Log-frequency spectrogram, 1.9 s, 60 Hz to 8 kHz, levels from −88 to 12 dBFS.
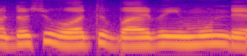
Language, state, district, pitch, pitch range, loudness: Idu Mishmi, Arunachal Pradesh, Lower Dibang Valley, 170 Hz, 160-180 Hz, -14 LUFS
